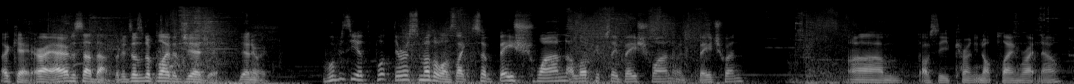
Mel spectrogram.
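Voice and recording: Very fast speech from a man at medium pitch with a British accent and very wide pitch swings, music in the background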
